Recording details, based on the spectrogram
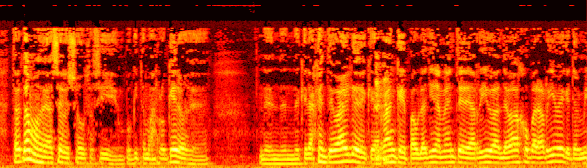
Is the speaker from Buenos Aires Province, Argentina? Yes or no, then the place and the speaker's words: yes; Buenos Aires Province, Argentina; yo le doy más bola a lo de Capital, siendo del sur, vengo a ver bandas de Capital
